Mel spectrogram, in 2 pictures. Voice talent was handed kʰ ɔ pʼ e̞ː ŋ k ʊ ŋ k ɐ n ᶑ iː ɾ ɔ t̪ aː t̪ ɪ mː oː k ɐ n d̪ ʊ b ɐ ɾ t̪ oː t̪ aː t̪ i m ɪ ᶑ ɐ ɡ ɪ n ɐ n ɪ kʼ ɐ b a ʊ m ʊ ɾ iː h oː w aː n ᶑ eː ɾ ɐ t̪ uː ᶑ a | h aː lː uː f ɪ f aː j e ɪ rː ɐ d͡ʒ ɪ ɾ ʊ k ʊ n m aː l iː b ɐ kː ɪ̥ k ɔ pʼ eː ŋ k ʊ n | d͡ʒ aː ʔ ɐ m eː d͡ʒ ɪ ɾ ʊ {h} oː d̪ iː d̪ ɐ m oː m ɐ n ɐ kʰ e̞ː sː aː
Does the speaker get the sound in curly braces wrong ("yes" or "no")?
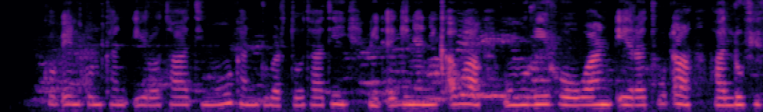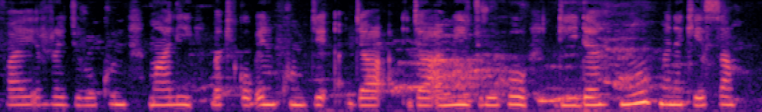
no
